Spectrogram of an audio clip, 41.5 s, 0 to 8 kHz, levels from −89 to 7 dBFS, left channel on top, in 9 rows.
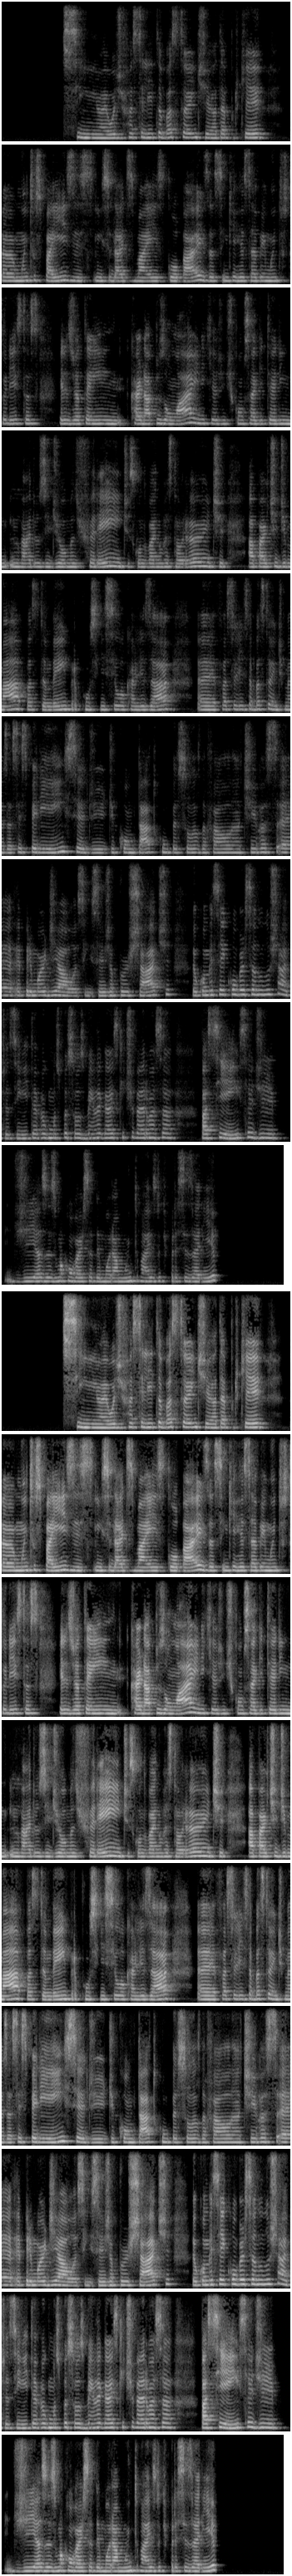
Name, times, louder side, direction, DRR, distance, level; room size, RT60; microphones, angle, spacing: voice 1, 1.0-40.5, right 9 dB, 85° right, 0.3 m, -27 dB
9.7 x 3.4 x 4.1 m
head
